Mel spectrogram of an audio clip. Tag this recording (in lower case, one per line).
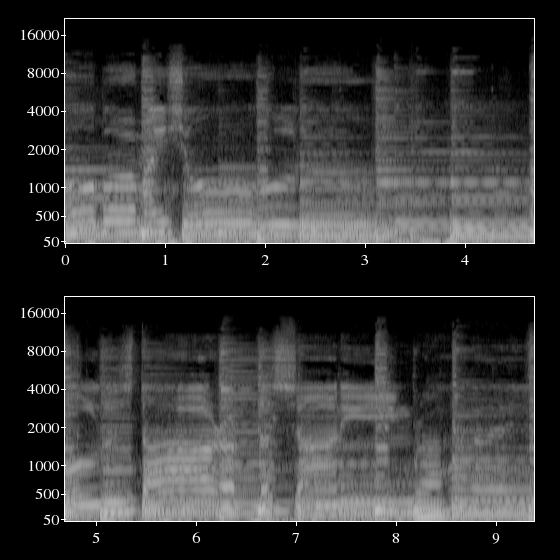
music
acoustic guitar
